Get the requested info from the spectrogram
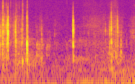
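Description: A ream of copy paper being handled and its wrapper pulled open: a few short, scattered rustles and crinkles of paper.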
